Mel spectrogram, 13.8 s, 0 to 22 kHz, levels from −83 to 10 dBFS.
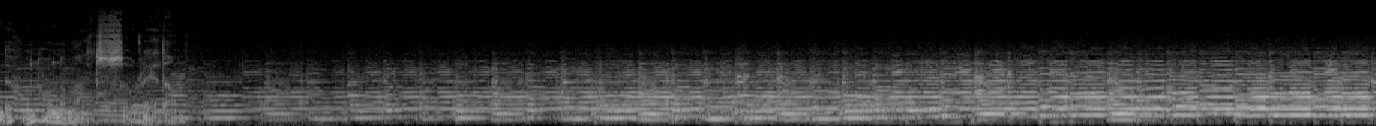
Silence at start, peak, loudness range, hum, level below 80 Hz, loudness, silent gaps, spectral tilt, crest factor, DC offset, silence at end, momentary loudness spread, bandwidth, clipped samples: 0 s; -10 dBFS; 11 LU; none; -58 dBFS; -26 LUFS; none; -6 dB/octave; 16 dB; under 0.1%; 0 s; 14 LU; 13.5 kHz; under 0.1%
